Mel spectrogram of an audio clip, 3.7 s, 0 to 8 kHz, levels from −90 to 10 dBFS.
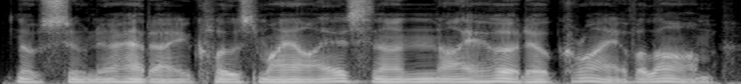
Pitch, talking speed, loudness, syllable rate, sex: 90 Hz, 225 wpm, -18 LUFS, 4.9 syllables/s, male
